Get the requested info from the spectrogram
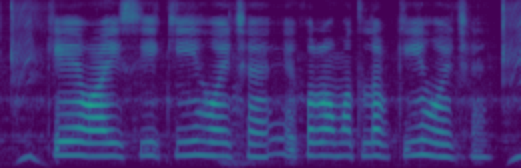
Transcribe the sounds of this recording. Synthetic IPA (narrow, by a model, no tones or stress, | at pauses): keʋaisikiɦoɛt͡ʃʰɛekɾomət̪ləbkiɦoɛt͡ʃʰɛ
